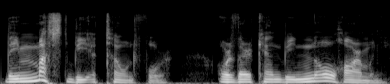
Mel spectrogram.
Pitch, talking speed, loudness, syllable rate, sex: 110 Hz, 170 wpm, -16 LUFS, 4.8 syllables/s, male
